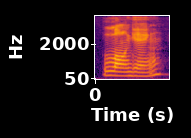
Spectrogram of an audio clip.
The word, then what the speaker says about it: longing: G in the spelling a lot of people pop the G sound at the end of the word longing. singing when in fact these are all NG consonants singing, longing, and ping.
